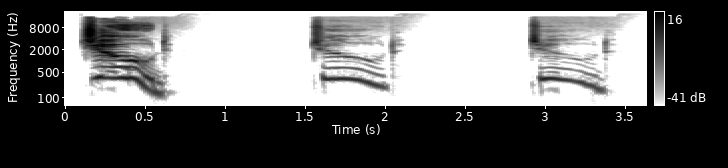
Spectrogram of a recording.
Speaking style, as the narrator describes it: his voice echoed back

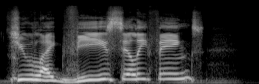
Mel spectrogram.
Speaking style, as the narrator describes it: Dad laughed

